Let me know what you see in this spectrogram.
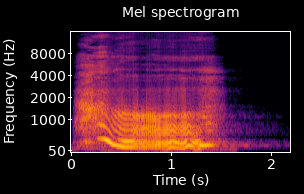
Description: thinking; smite; nox

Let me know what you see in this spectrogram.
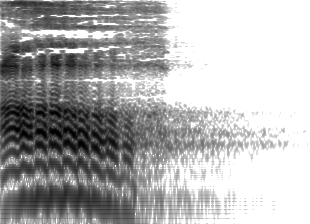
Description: grunt; Smite; bacchus

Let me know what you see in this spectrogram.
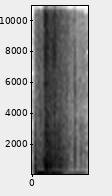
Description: footsteps; smite; god merlin

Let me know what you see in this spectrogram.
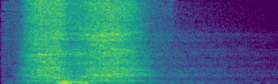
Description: sigh passion; chaac

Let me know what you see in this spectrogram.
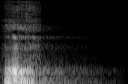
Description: sigh dragon; fafnir

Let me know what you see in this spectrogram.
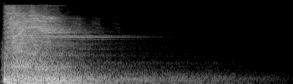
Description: activate; smite; daji

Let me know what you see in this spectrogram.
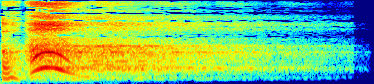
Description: surprised light; smite; voicepack; hel

